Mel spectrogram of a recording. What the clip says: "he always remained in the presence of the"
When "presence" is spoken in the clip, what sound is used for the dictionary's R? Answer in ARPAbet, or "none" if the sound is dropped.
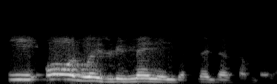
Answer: L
